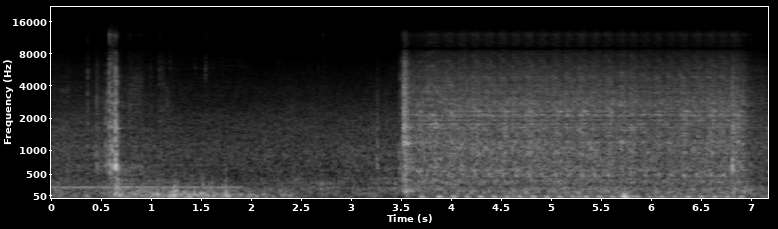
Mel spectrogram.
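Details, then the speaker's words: Audi TT with a long-running misfire, after a cylinder head rebuild: cranked on a jumper pack with fresh oil and the fuel relay removed. Short starter burst, then steady even cranking with no catch or knock: normal cranking without firing. "Good. Nice few cranks. Good."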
